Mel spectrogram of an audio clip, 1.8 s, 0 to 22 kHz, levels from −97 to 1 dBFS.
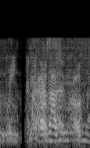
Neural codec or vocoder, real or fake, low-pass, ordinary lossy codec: codec, 16 kHz, 4.8 kbps, FACodec; fake; none; none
